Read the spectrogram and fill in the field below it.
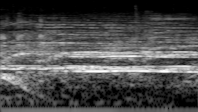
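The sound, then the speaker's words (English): An evening audience screams and cheers on request in a sustained, high-pitched roar that holds steady for about two seconds, with a low electrical hum running underneath. “Anyone out there that breathes oxygen, let's hear some screams.”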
